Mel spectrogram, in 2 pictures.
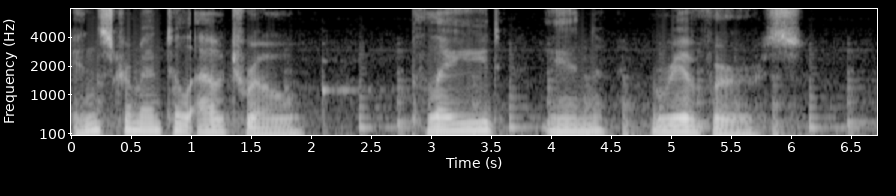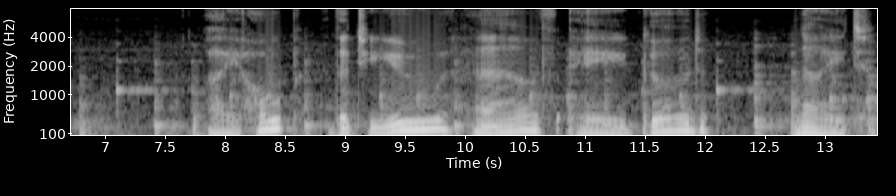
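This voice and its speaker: Over music in the background, the speech moves at a very slow pace with long, frequent pauses. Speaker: radio talk show host. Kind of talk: late-night radio talk show / guided meditation.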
